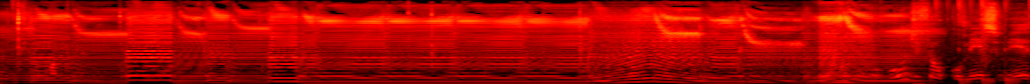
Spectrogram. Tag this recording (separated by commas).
Speech, Music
